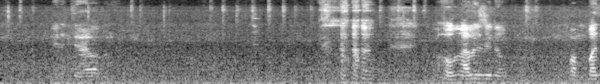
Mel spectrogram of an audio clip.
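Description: Steady low drone of a lorry's engine and tyres heard inside the cab while cruising on a highway, with a person's voice breaking in briefly a few times.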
